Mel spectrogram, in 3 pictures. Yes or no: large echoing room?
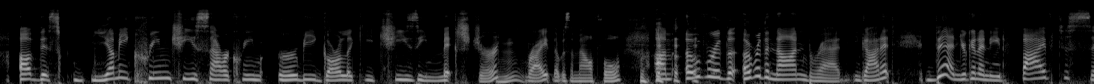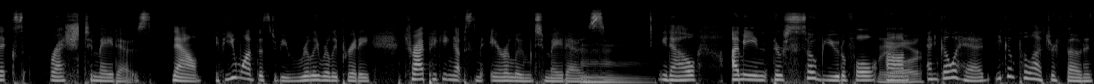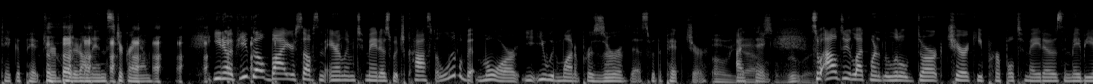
no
